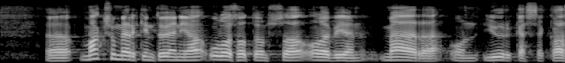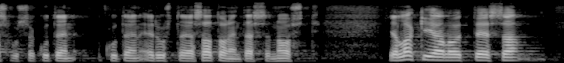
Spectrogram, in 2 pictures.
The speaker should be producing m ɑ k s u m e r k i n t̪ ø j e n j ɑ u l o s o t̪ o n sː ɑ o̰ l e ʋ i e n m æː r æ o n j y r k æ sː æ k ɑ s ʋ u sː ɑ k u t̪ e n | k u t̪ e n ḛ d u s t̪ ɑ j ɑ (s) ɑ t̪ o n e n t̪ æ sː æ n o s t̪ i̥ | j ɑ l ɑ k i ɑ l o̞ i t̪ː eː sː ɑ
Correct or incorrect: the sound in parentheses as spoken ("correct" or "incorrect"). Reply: correct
